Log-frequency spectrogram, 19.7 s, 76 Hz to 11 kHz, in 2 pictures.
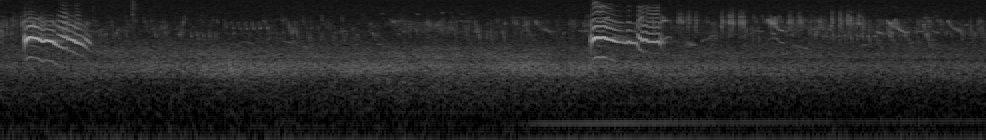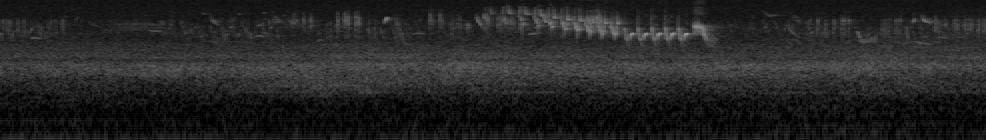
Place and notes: {"title": "Chania, Stalos, birds at highway", "date": "2019-05-08 10:20:00", "latitude": "35.51", "longitude": "23.95", "altitude": "27", "timezone": "Europe/Athens"}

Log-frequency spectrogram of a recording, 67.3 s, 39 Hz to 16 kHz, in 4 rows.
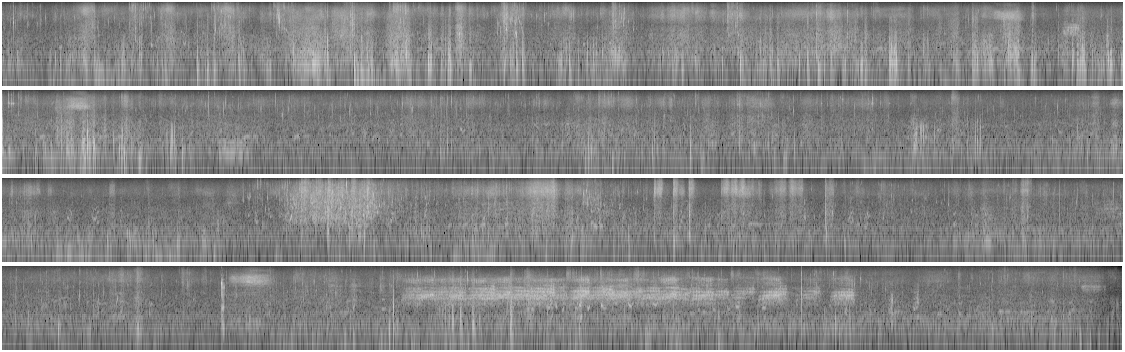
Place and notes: {"title": "Lithuania, Utena, ducks and more", "date": "2011-01-02 17:02:00", "description": "from the footbridge over frozen little river", "latitude": "55.51", "longitude": "25.60", "altitude": "102", "timezone": "Europe/Berlin"}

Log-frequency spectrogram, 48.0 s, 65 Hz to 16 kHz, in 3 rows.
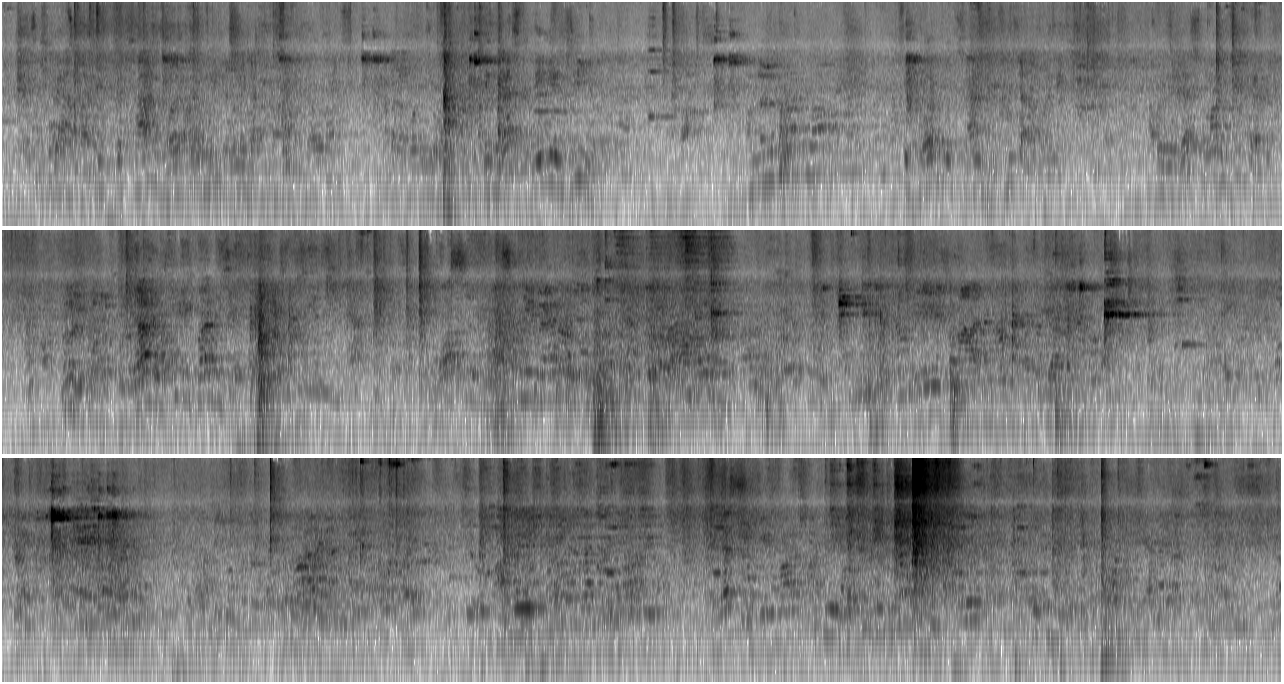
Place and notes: {"title": "Plus-Markt Rathauspassage", "date": "2008-06-14 18:10:00", "description": "sa, 14.06.2008, 18:10\nstress im plus, betrunkener erhält ladenverbot und will seinen ausweis zurück, polizei kommt, ist aber nicht zuständig, weil sie sich um einen ladendiebstahl kümmern muss", "latitude": "52.52", "longitude": "13.41", "altitude": "39", "timezone": "Europe/Berlin"}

